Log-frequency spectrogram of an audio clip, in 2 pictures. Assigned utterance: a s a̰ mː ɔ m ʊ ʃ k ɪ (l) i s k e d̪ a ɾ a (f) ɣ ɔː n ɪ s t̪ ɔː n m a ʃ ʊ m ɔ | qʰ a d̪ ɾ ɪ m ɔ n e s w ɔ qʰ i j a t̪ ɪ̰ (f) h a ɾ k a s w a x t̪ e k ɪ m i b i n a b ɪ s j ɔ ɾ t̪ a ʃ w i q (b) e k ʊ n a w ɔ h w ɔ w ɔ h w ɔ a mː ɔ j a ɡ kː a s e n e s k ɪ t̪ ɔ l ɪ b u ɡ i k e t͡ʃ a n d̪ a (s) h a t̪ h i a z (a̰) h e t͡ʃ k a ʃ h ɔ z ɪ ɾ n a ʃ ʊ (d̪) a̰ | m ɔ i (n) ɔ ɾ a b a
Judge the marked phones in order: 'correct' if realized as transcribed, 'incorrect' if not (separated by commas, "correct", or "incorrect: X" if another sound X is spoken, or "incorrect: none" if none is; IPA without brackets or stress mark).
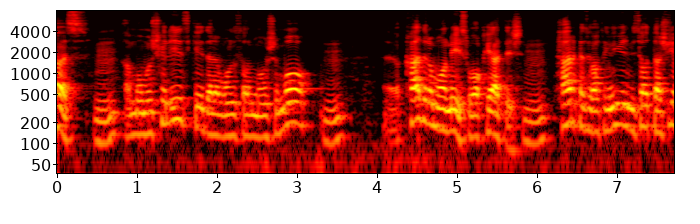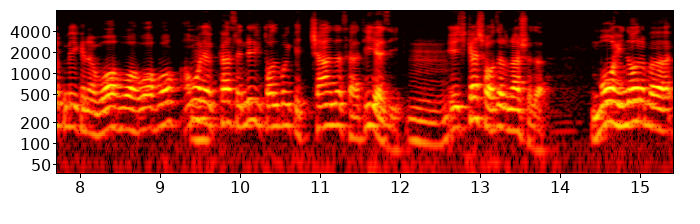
correct, correct, incorrect: ʃ, incorrect: m, correct, incorrect: ḭ, correct, correct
